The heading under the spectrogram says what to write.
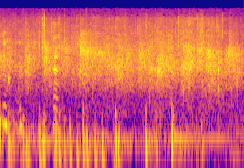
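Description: An audience claps steadily for a few seconds, a dense patter of many hands at moderate volume that carries on evenly without cheering or voices.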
